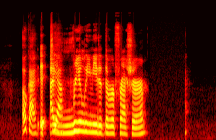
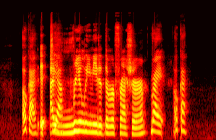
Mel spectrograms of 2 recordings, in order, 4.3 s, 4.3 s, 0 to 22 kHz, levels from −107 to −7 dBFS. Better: second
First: audio cutting out; at 3 s for 0.5 s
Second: none

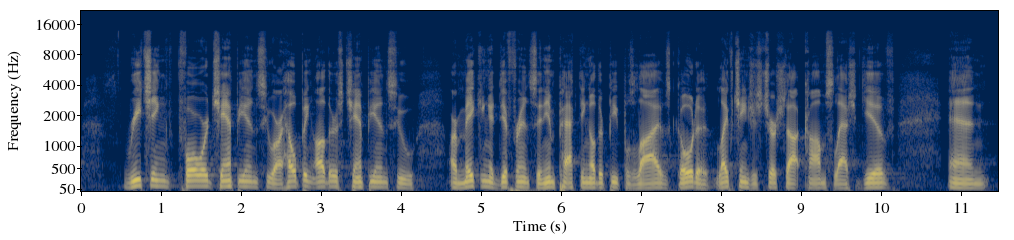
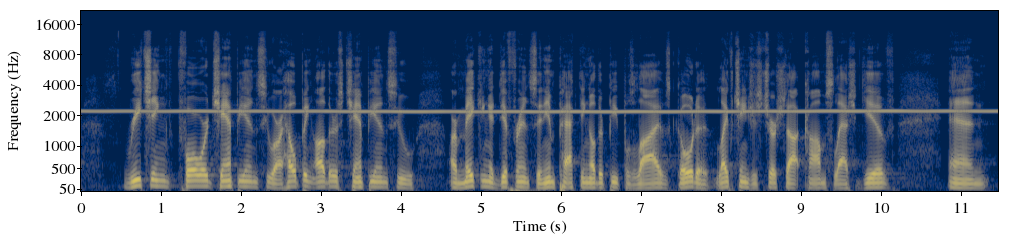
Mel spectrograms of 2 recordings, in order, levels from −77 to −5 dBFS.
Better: first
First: none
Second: high-pitched whine; loud; throughout; 2 kHz, 6 dB below the speech

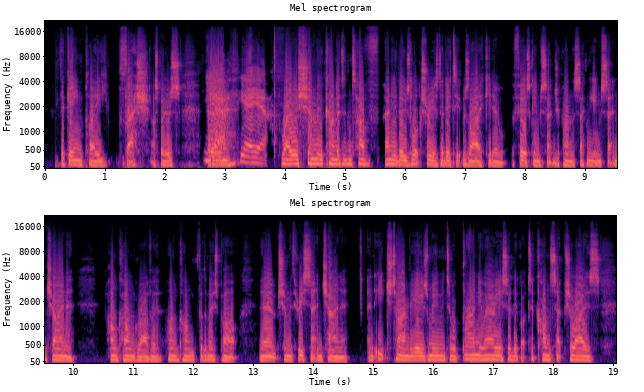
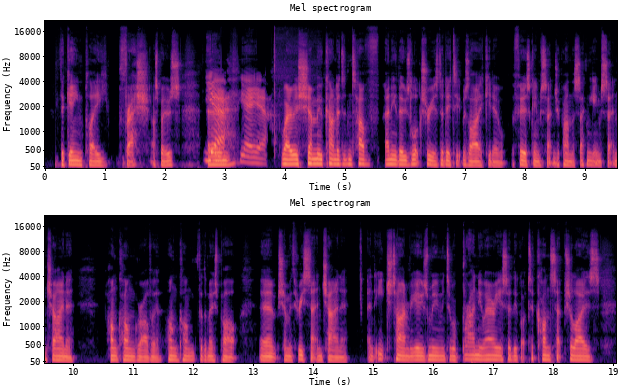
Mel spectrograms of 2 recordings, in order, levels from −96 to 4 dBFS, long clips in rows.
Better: second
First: distortion; heavy; 6 dB below the speech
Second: none

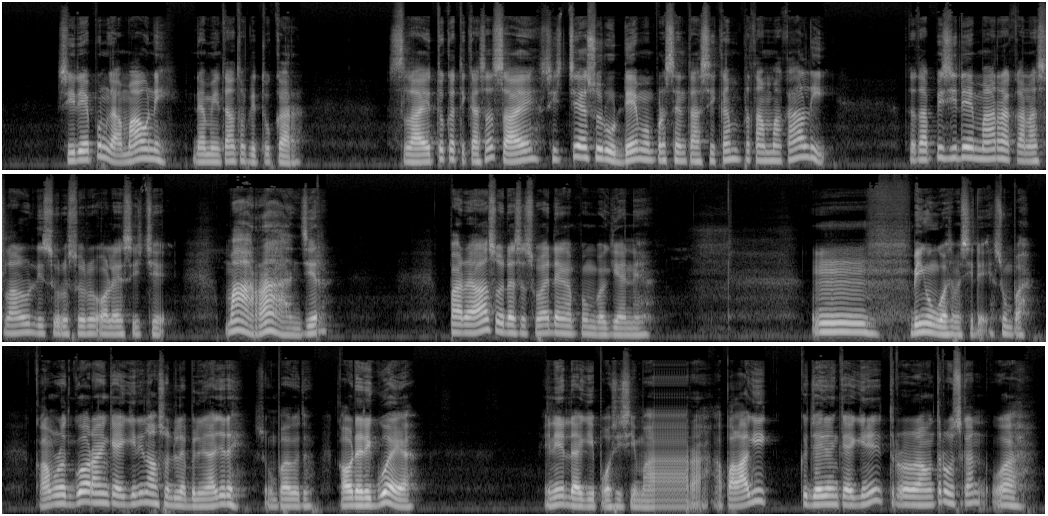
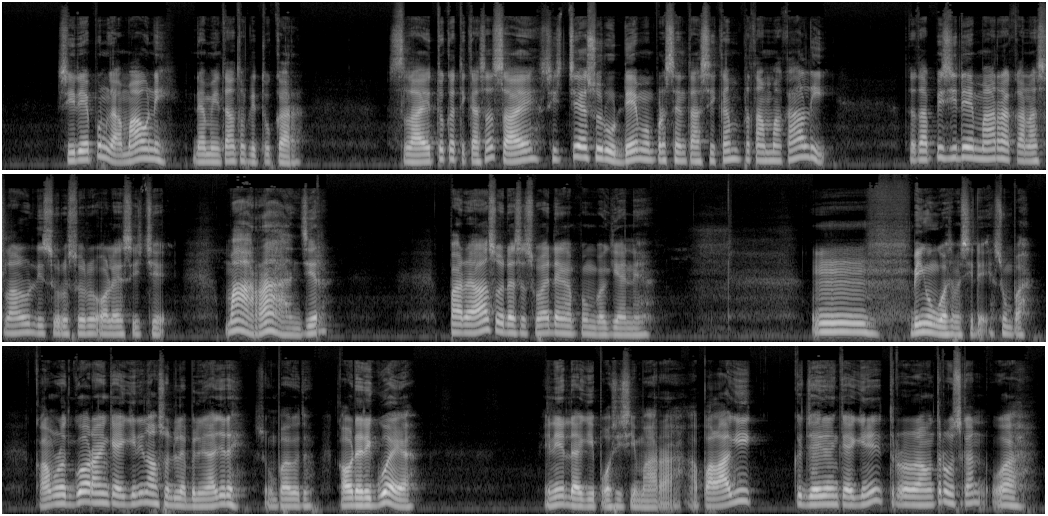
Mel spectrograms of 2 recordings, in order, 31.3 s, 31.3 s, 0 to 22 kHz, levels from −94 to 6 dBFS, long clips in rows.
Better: second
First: audio freezing; at 27 s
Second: none

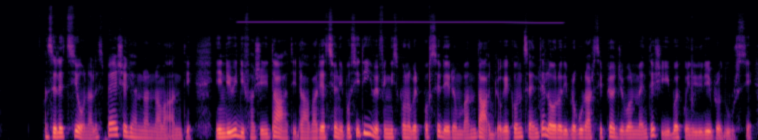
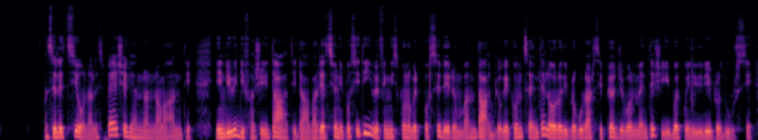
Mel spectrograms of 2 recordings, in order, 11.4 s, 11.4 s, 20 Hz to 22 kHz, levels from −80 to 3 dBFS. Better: second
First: high-pitched whine; faint; from 3.5 to 8.5 s; 11.5 kHz, 20 dB below the speech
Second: none

